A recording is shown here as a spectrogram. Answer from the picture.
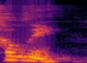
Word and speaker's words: Helene: And it's Helene.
